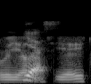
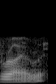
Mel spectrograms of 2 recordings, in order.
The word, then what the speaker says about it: Reich: But what another thing you spoke about in your book is, see if I pronounce this right, origami? Origami? Origami. What is that? Wilhelm Reich, is that what you're talking about? R-E-I-C-H?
